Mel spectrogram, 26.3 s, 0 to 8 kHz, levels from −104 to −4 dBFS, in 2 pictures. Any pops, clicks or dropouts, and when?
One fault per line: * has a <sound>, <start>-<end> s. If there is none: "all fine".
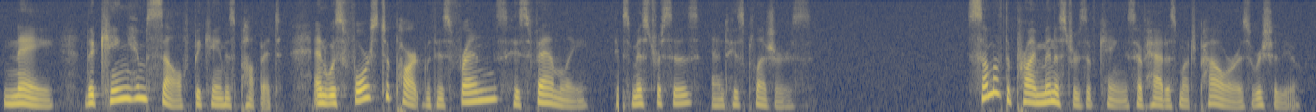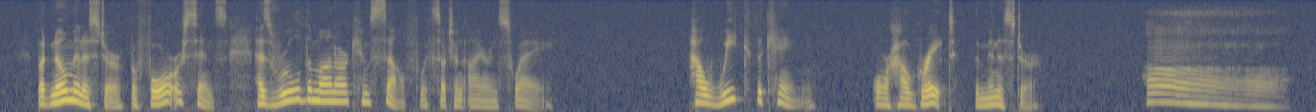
* has a dropout, 6.2-6.2 s
* has a sigh, 24.6-26.1 s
